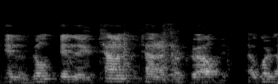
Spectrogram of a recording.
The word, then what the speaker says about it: Newark Valley: in the V in the town town of Nerk Valley. I learned how to pronounce it by the way Newark Valley we down.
